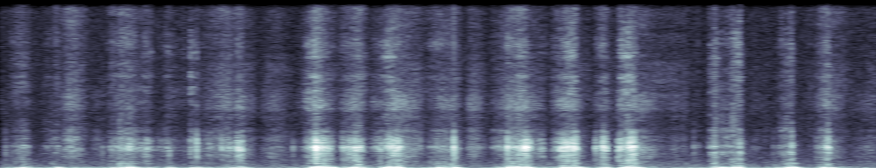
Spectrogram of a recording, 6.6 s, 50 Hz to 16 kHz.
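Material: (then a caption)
Linen canvas. A hand-held mechanical pencil makes short strokes on a flat, gesso-primed linen canvas, scratching graphite onto the woven surface while shading a raven's head. The strokes come as a run of soft, dry scratches and rubs with a low hum beneath them and brighter bursts around 2 kHz.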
